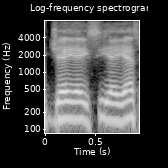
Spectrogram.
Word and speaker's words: Gabe Jacas: They got edge in Gabe Jacas out of Illinois, and it's with a J, Jacas, but it's pronounced Jacas, Gabe Jacas.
